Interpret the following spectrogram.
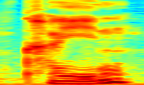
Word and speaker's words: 카인: 이걸 카인이라고 읽거든요. 카인.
